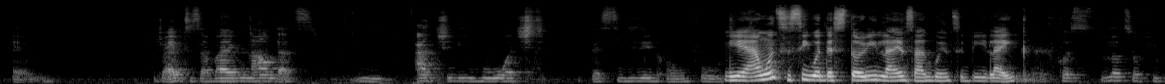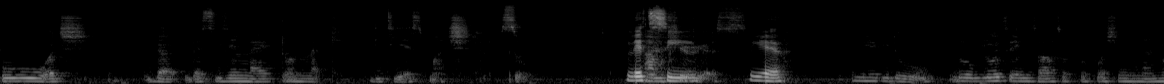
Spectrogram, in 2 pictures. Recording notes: Apologies for the low sound which was due to a technical issue in the production of this episode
